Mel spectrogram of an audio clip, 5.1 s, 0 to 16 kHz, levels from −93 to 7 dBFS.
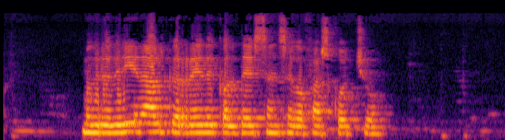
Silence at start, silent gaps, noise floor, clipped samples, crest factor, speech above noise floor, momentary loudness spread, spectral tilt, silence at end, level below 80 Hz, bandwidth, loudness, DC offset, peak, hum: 0.2 s; none; -46 dBFS; under 0.1%; 12 dB; 35 dB; 8 LU; -6 dB/octave; 1.2 s; -54 dBFS; 10.5 kHz; -11 LUFS; under 0.1%; 0 dBFS; none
